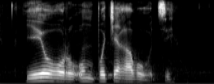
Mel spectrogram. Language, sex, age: Northern Sotho, male, 19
